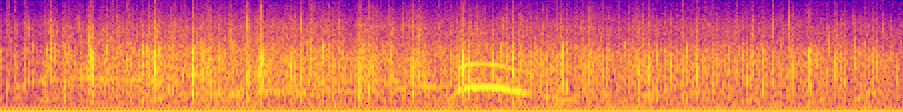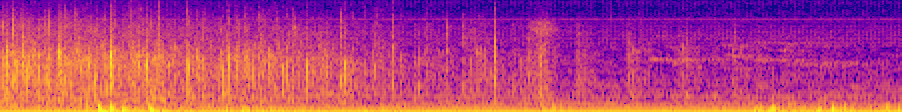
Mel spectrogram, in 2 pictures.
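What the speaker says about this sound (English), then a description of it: "Can we give them a round of applause?" Sustained applause from a graduation ceremony audience fills the space, a dense patter of clapping that tapers off gradually, with faint crowd murmur beneath.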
